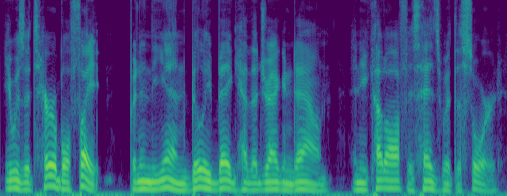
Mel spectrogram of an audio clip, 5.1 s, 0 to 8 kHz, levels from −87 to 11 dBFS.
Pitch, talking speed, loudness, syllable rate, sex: 110 Hz, 285 wpm, -16 LUFS, 6.2 syllables/s, male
